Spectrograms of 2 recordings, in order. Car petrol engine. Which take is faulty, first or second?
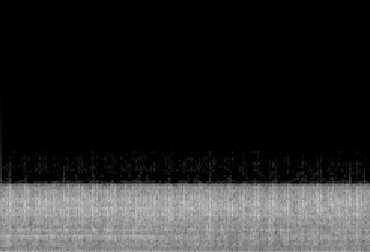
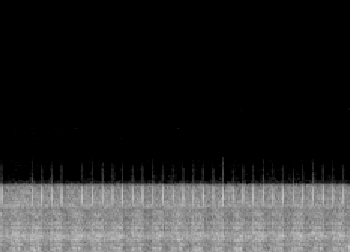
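second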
